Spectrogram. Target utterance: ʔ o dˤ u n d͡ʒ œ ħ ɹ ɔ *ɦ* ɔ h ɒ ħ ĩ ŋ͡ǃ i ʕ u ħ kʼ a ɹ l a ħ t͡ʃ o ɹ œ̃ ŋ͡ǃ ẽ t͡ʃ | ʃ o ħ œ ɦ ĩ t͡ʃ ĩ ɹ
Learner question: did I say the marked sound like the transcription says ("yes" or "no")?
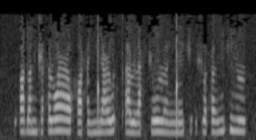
no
